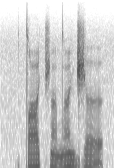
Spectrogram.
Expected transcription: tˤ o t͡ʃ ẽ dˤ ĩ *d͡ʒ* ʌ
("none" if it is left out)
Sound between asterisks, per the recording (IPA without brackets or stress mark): d͡ʒ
